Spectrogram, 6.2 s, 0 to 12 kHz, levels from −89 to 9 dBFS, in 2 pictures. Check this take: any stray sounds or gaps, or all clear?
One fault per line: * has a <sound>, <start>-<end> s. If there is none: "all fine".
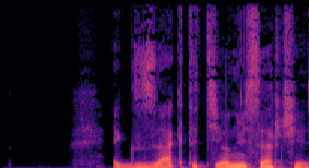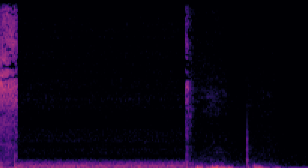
all fine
